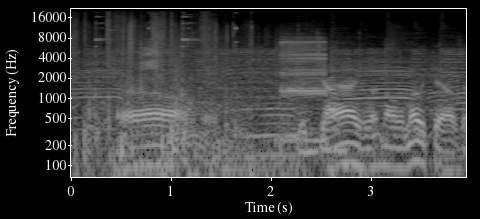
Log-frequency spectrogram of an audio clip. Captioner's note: buzzer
